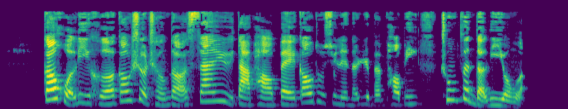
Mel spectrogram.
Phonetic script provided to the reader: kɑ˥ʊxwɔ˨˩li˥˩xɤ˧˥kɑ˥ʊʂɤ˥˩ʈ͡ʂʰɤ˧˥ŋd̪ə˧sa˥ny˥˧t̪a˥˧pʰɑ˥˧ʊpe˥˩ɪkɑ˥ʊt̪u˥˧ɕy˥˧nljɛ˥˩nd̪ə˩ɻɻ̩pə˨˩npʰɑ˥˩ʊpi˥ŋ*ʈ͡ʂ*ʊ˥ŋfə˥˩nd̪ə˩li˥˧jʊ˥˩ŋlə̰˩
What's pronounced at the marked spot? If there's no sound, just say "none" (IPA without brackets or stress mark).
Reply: ʈ͡ʂʰ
